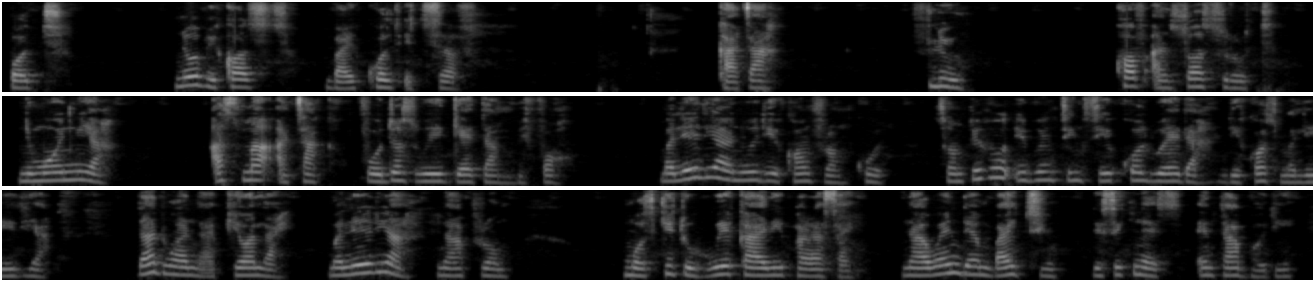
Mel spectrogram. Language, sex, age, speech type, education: Nigerian Pidgin, female, 15-29, spontaneous, tertiary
